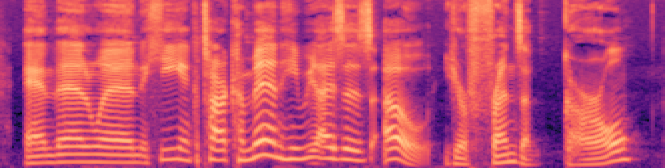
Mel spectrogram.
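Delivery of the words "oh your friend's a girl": mock, sniffy, scornful, disdainful, dismissive tone. Retelling a scene where Master Pakku sees the friend: imitating Pakku's disdain. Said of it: "he kinda says it with some disdain".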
